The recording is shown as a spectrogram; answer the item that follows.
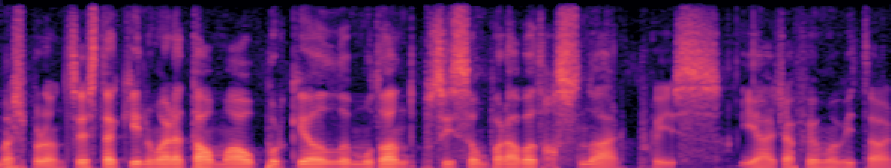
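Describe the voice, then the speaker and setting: Talking at a fairly quick pace with hardly any pauses, a man keeps a medium pitch and monotone, flat intonation. The recording is very clean, with a silent background and a dry, close sound with no echo. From Portugal, Póvoa de Lanhoso (Minho). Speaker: podcast host. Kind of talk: casual solo monologue.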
